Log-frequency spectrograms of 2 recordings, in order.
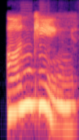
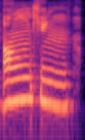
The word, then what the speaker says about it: Anqing: The next word is Anqing. Anqing. It can also be pronounced Anqing. Anqing or Huaining.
